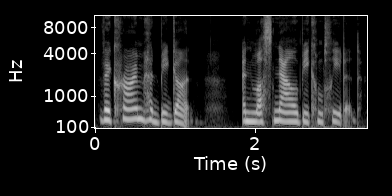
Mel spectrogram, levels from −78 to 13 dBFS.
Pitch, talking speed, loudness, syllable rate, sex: 230 Hz, 160 wpm, -18 LUFS, 4.8 syllables/s, female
